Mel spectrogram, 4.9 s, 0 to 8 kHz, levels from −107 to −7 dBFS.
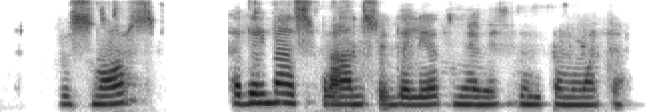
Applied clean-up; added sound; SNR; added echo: neural mask model Resemble Enhance denoiser.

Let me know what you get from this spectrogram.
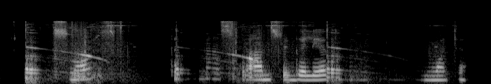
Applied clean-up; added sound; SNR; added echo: neural mask model RNNoise.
